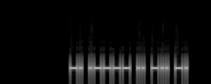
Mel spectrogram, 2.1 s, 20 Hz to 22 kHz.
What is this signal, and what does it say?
Morse code, heard as a keyed tone, about 50 wpm, 700 Hz. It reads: N1IDN
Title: NA SOTA Activator Callsigns 50wpm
